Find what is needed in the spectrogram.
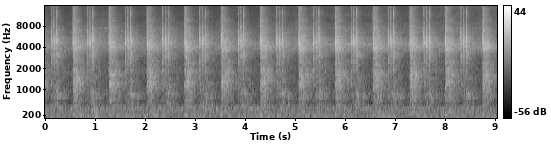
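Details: External counterpulsation (ECP) treatment, with cuffs on the calves and upper thighs and pressure raised from 170 to almost 300: rhythmic hissing air bursts about 81 a minute as the cuffs inflate and deflate in time with the heartbeat.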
